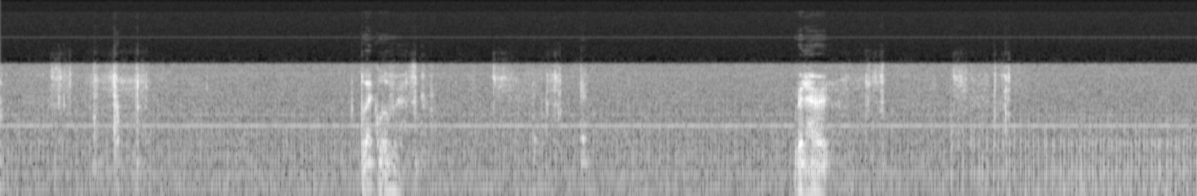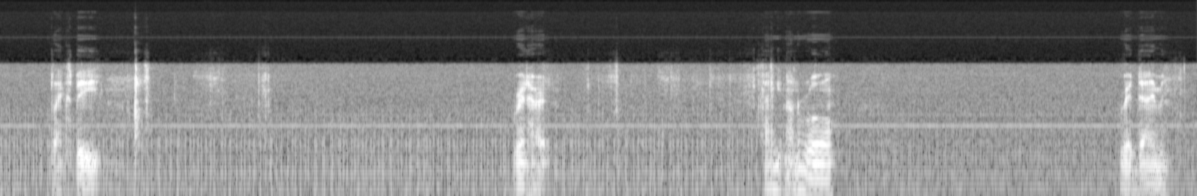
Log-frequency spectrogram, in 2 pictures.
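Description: Playing cards rustle and flick in a hand.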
